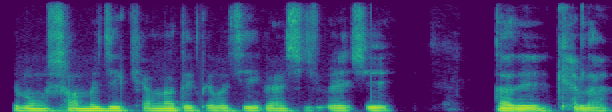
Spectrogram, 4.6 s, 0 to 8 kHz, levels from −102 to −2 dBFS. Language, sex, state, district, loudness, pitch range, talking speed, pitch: Bengali, male, West Bengal, Dakshin Dinajpur, -20 LUFS, 115-120 Hz, 145 wpm, 120 Hz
